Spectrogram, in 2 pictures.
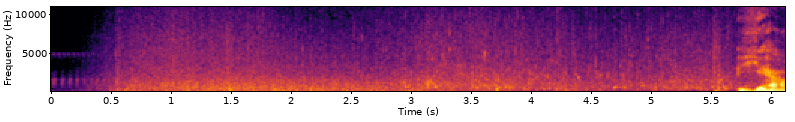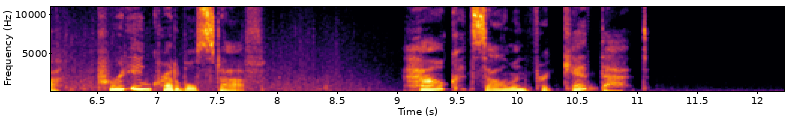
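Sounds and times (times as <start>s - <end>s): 
roar of rushing water and surging waves: 0.3s - 9.1s
speech: 5.7s - 8.0s, 9.2s - 11.0s.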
